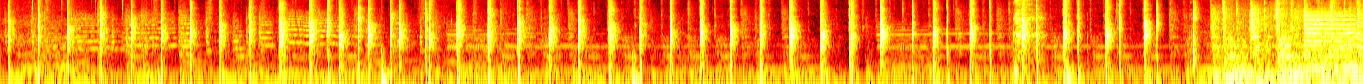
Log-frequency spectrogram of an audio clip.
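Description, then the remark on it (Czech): Hands clap loudly and repeatedly for over ten seconds in a quick, slightly uneven rhythm with no voices, then the clapping gives way to a brief burst of steady rushing noise. “Já tleskám, já tleskám.”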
